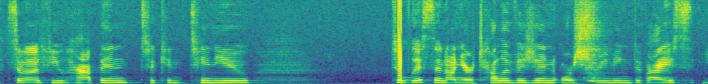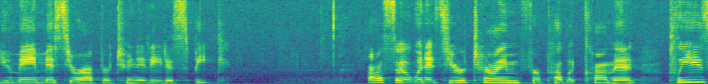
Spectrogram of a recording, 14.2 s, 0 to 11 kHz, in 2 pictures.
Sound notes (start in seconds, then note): 2.8 silence; 5.8 sneeze; 9.4 silence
